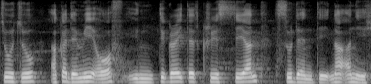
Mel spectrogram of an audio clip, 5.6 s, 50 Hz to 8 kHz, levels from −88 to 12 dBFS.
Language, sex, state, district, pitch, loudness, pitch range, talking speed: Mizo, male, Mizoram, Aizawl, 145 Hz, -14 LUFS, 130-150 Hz, 120 wpm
